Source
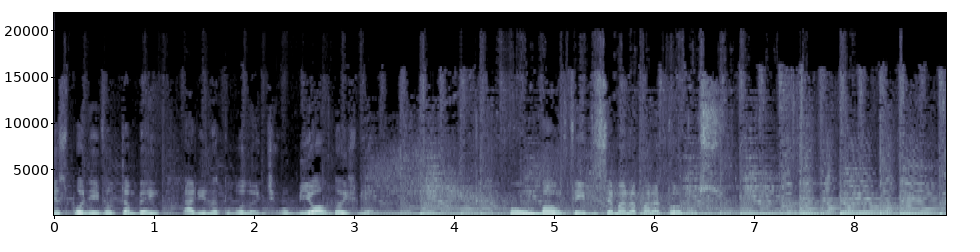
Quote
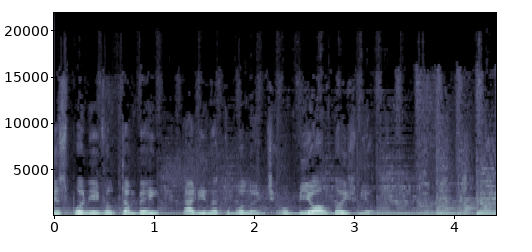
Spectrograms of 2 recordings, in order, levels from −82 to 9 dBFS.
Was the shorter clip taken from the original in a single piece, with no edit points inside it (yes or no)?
no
